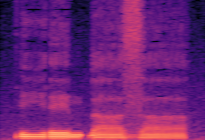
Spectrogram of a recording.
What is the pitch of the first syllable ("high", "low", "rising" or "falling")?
high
